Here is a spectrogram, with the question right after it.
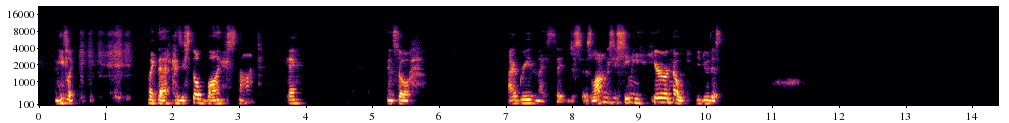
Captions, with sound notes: and he's like like that because he's still blowing his snot okay and so I breathe and I say just as long as you see me hear a note you do this [exhales]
